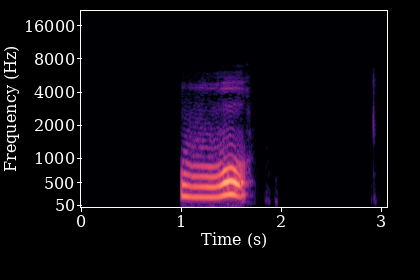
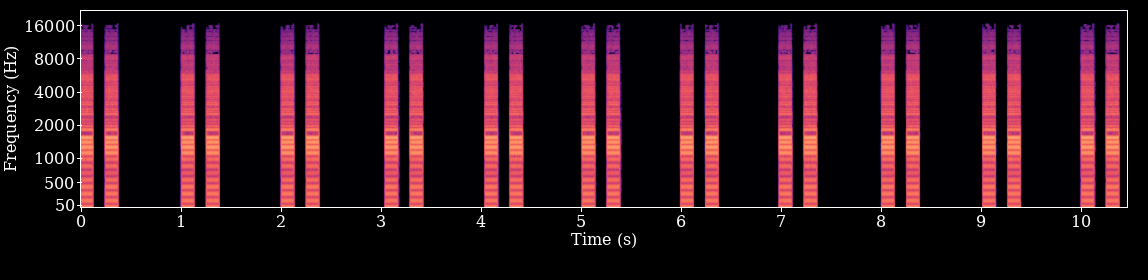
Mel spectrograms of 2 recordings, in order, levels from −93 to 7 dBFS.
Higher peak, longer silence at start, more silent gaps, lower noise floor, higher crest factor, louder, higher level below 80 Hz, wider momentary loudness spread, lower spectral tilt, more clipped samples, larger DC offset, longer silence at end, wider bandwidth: second, -6 dBFS vs 0 dBFS; first, 1 s vs 0 s; neither; about the same, under -90 dBFS vs under -90 dBFS; about the same, 18 dB vs 14 dB; second, -19 LUFS vs -12 LUFS; second, -74 dBFS vs -44 dBFS; first, 14 LU vs 5 LU; first, -10 dB/octave vs -2 dB/octave; neither; neither; first, 1.4 s vs 0.1 s; second, 5.2 kHz vs 17 kHz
